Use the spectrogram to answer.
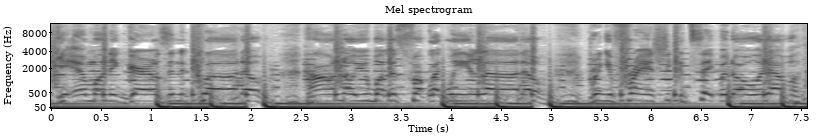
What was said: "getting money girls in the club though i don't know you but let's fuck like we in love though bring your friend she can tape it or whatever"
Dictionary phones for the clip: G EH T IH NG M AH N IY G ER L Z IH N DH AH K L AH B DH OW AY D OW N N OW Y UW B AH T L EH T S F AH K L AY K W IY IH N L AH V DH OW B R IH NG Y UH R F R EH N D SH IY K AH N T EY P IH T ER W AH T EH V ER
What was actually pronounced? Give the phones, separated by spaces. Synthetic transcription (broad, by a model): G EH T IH M AH N IY G ER L Z IH N DH AH K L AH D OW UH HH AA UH N OW Y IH B AH T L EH T S F AH K L AY K W IY IH N L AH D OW B R IH NG Y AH R F R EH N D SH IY K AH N T EY P IH T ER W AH T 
